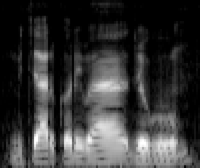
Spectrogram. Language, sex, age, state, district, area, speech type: Odia, male, 18-30, Odisha, Nuapada, rural, spontaneous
